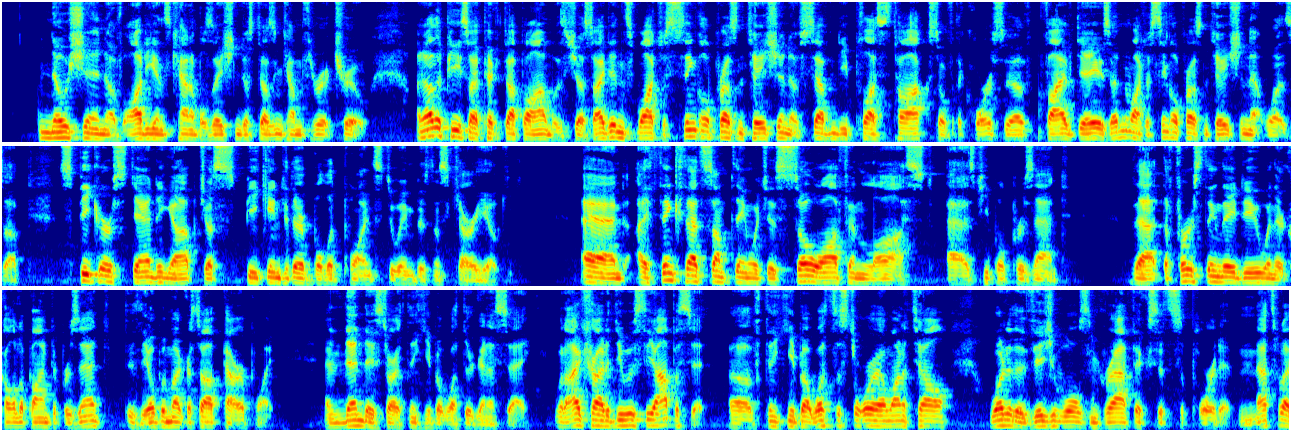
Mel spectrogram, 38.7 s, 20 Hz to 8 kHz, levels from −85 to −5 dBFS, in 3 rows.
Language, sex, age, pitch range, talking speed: English, male, 50-69, 95-120 Hz, 195 wpm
